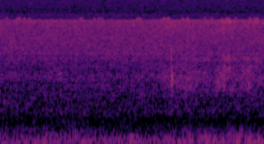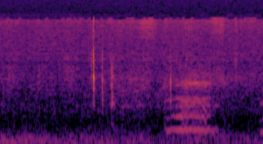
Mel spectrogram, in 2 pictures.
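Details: Domestic cat getting a head and face massage indoors, giving one short, low, harmonic meow near the end, preceded by a few soft clicks and taps in a quiet small room.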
